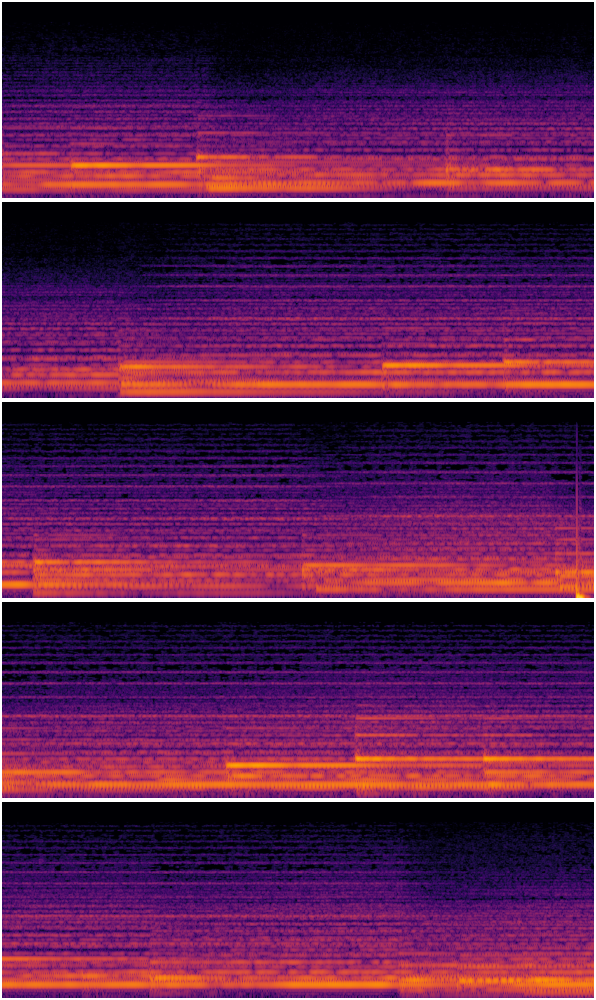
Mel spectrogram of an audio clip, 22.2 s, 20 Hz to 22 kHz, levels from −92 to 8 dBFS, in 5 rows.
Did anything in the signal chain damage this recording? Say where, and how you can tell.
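Yes, a phantom power thump in the analogue input at 13.19–13.26 s, peaking at about −6 dBFS: one deep pulse dying in 16 ms, a supply step through coupling capacitors rather than a handling knock's irregular rumble.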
